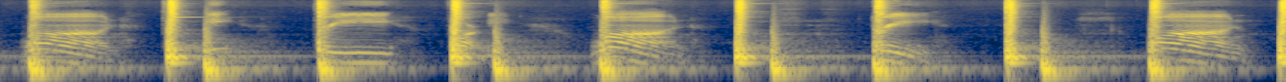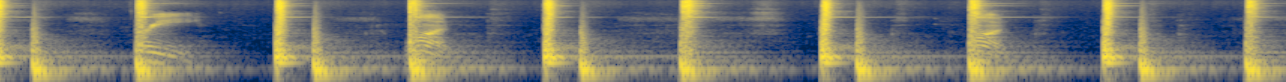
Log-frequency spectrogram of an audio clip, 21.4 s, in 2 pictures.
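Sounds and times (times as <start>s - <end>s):
drum beat: 0.0s - 0.7s, 1.4s - 2.0s, 2.6s - 3.0s, 3.8s - 4.4s, 5.0s - 5.5s, 6.2s - 7.7s, 8.4s - 9.0s, 9.6s - 10.1s, 10.7s - 12.3s, 13.0s - 14.7s, 15.3s - 16.9s, 17.6s - 21.4s.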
